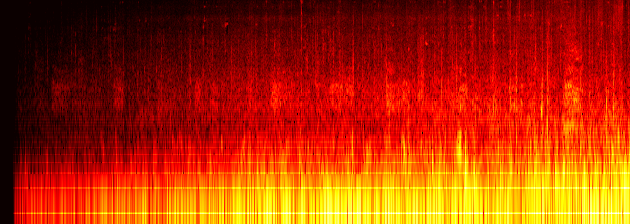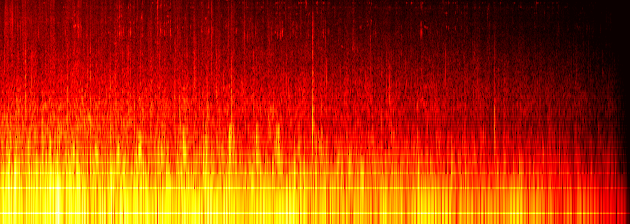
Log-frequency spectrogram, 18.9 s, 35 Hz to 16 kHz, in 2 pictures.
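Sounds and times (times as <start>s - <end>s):
horses trotting by: 0.3s - 18.8s.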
